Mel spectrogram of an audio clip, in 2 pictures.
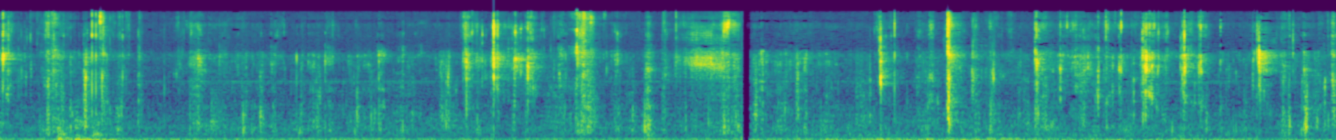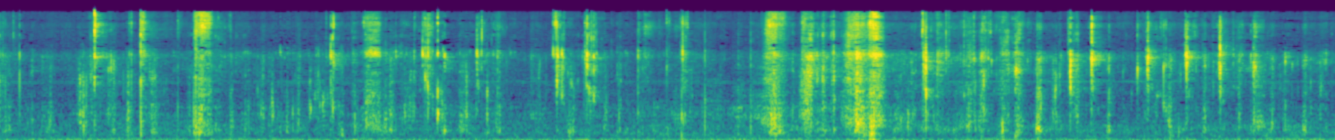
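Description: Close-miked chewing and biting of spicy braised pig intestines and green vegetables, with many short mouth clicks throughout over a steady low hum.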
